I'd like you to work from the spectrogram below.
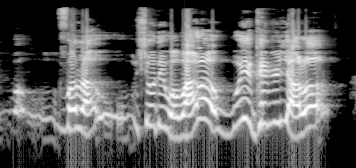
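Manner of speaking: put-on a young man sobbing that he's doomed; high, crying voice full of dread; crying in panic. A narrator's reading. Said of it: "边挠边哭着说".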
